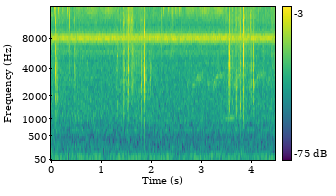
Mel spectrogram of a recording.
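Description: Faint outdoor ambience: a steady high-pitched insect drone, with a few scattered light clicks and crinkles as a paper pour-over coffee pouch is handled.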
